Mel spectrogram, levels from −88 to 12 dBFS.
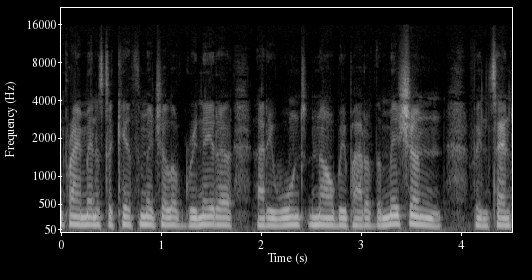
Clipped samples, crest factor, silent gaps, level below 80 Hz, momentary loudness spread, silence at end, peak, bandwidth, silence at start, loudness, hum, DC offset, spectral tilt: under 0.1%; 14 dB; none; -54 dBFS; 8 LU; 0 s; -8 dBFS; 11.5 kHz; 0 s; -24 LUFS; none; under 0.1%; -6 dB/octave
